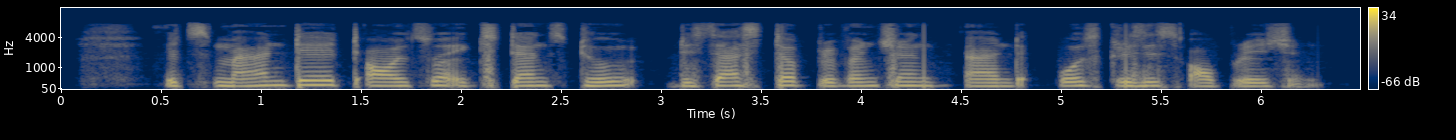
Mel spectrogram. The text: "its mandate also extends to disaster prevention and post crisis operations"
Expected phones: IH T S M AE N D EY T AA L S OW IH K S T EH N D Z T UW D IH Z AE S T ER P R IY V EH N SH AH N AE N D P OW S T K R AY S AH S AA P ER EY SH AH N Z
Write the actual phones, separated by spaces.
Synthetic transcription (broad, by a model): IH T S M AE N D EY T AA L S OW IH K S T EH N D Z T UW D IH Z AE S T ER P R IY V EH N SH AH N AE N D P OW S T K R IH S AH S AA P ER EY SH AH N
